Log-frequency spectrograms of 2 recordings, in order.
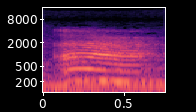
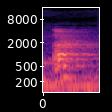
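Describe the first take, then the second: First: The throat sound is moderately tight, in between. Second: The throat sound is pressed and very tense. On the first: The speaker calls it right. "Tapi tengah-tengah. Tawassut" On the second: The speaker calls it wrong. "Tapi jangan terlalu kencang"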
